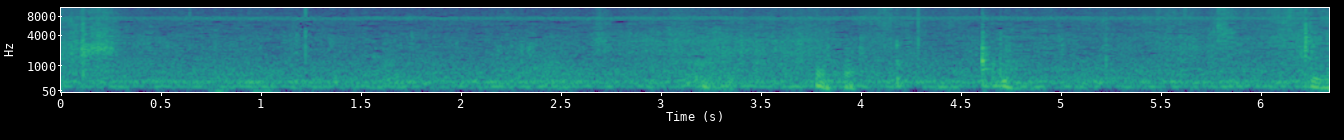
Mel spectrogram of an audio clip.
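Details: Bees from a wild colony during a honey-gathering harvest, dense hissing buzz spread broadly across pitches with a faint low hum beneath, broken by occasional taps, clicks and rustling of handling.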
